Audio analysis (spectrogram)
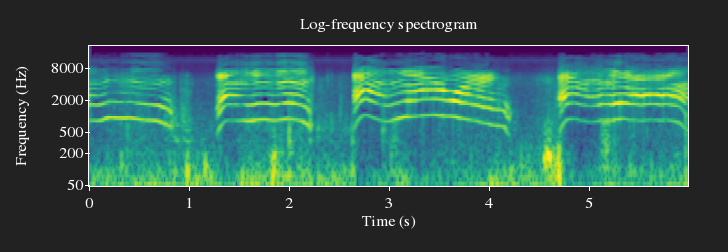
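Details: Just-born Siberian Husky puppy, one of eight whelped by Shony around 20:30 on 12 December 2015, giving loud, sustained, nasal squealing cries in four bursts, each slightly arched in pitch, with short pauses between.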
